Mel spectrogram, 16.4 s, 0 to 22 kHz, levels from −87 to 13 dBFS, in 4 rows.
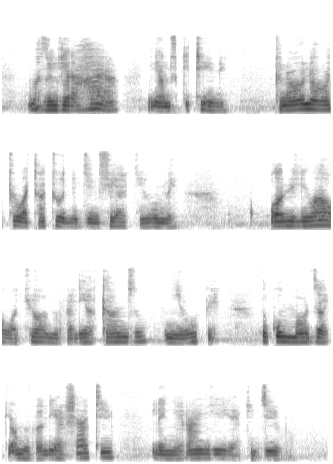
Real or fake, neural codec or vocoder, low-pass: fake; codec, 44.1 kHz, 1.7 kbps, Pupu-Codec; 7.2 kHz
